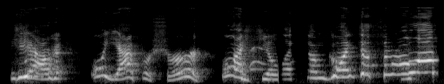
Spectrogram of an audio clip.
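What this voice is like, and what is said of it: Put-on Minnesotan Norwegian-style accent. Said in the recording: “We don't talk like that. That's Minnesotans. ... It's a Norwegian accent.”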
